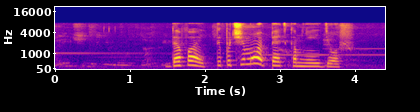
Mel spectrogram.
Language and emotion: Russian, angry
